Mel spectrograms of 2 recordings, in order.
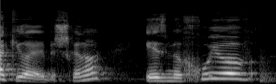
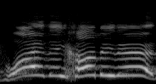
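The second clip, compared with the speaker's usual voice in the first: high-pitched mock whine; mock annoyed; 4 dB quieter than usual. Mock host mad that guests are coming, high annoyed whine. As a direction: complain as if put out by visitors. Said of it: "you know, you're mad".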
